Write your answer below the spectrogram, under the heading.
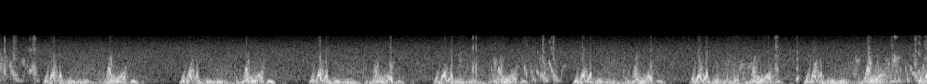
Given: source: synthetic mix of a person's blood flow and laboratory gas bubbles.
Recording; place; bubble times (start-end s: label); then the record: Doppler ultrasound of blood flow; precordium
0.00-0.41 s: bubbles
4.57-4.80 s: bubbles
4.89-5.08 s: bubbles
5.21-5.67 s: bubbles
7.14-7.80 s: bubbles
7.93-8.03 s: bubbles
8.12-8.17 s: bubbles
8.52-8.61 s: bubbles
8.67-9.28 s: bubbles
From the record:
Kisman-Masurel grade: 332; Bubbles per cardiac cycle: rolling drumbeat, 9 or more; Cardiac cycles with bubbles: 50 to 99%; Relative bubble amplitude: moderate (0.250 to 0.450); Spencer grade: 3 (all of the cardiac periods contain showers or single bubble signals, but not dominating or overriding the cardiac motion signals); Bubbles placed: only in the low amplitude regions of the cardiac cycle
